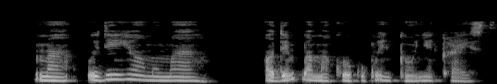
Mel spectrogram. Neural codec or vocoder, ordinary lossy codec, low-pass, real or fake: none; none; none; real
